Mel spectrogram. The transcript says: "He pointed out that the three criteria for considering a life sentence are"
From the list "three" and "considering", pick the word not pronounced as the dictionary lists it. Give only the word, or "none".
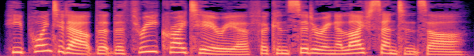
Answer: none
